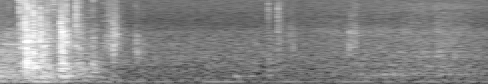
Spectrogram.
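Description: A knock at the start, then a few faint knocks and clicks as things are handled inside a van through its open side door.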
